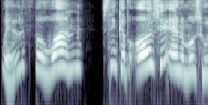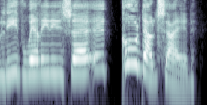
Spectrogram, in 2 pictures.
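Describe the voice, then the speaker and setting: A woman's voice: on the high side, very animated, unhurried, dry recording, clean studio sound. A woman voicing a prim cat. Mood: explaining. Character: smart female cat co-host, French manner. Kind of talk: scripted podcast banter.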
